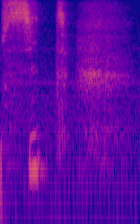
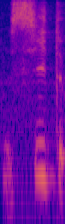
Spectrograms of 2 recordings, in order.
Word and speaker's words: Scythe: le déballage de l'alimentation site Stronger. Alors, site ou site, hein, on prononce comme on a envie, nous on fait ça à la française, forcément on aurait pu aussi vous faire ça à l'anglaise.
